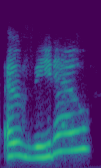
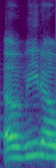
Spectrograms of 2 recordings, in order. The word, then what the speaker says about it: Oviedo: Oh, is it Oviedo? You got it. Oviedo, whoop whoop.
